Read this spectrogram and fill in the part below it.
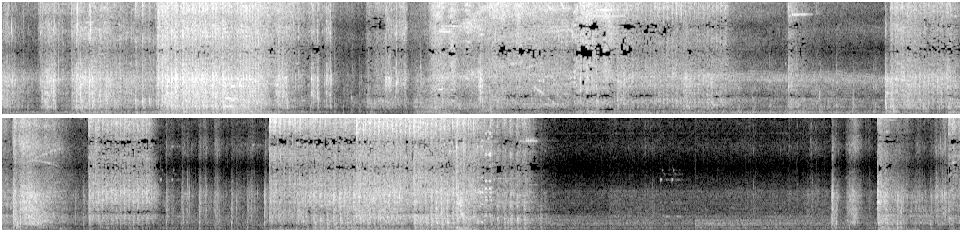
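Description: Footsteps run quickly over dry ground and metal floors.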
